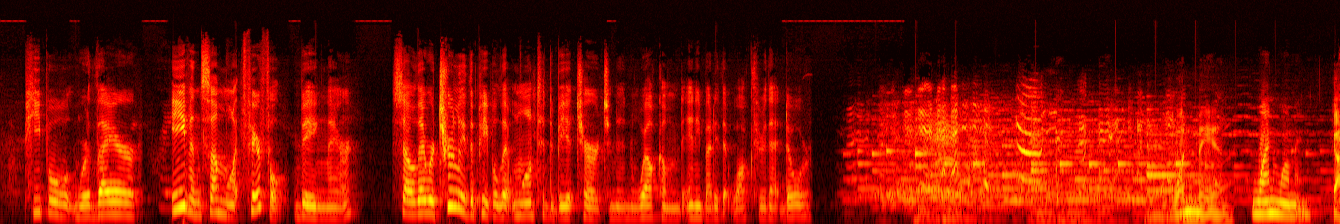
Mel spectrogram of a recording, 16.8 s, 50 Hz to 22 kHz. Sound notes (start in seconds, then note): 10.6 children laughing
